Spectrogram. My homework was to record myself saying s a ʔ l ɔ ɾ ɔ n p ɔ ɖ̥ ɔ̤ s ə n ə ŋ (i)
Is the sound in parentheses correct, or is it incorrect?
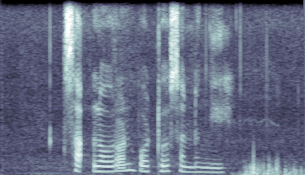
incorrect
